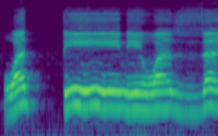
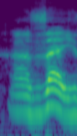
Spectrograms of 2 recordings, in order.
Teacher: huruf waw masuk terus dalam zai yang bersabdu ni, hukumnya juga alif lam syamsiyah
